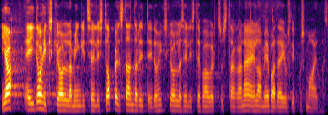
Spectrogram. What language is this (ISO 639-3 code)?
est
